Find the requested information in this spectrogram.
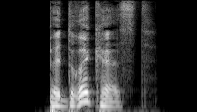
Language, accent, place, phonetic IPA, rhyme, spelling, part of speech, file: German, Germany, Berlin, [bəˈdʁʏkəst], -ʏkəst, bedrückest, verb, De-bedrückest.ogg
- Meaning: second-person singular subjunctive I of bedrücken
